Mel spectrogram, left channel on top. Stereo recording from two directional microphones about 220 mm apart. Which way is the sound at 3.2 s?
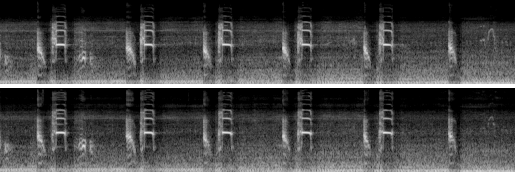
40° left (ahead or behind).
